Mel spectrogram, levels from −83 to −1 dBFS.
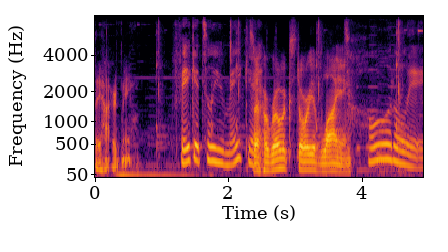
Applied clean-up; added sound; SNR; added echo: none; none; none; none.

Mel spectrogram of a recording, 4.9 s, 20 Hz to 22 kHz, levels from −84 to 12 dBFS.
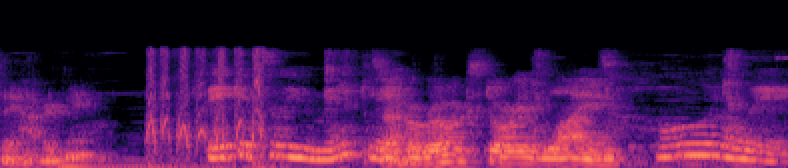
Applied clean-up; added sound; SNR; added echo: none; Zipper (clothing); 11 dB; reverberation time 0.2 s.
